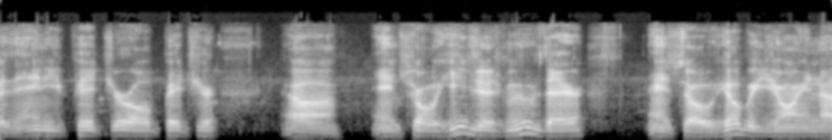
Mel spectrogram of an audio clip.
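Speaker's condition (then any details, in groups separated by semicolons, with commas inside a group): Lou Gehrig's disease (ALS)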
